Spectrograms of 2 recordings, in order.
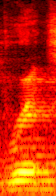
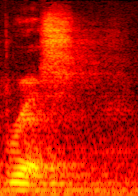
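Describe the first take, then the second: First: The word ends with a t sound. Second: The word ends with an s sound. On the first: "some people pronounce it Brit" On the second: "some people pronounce it Bris"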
